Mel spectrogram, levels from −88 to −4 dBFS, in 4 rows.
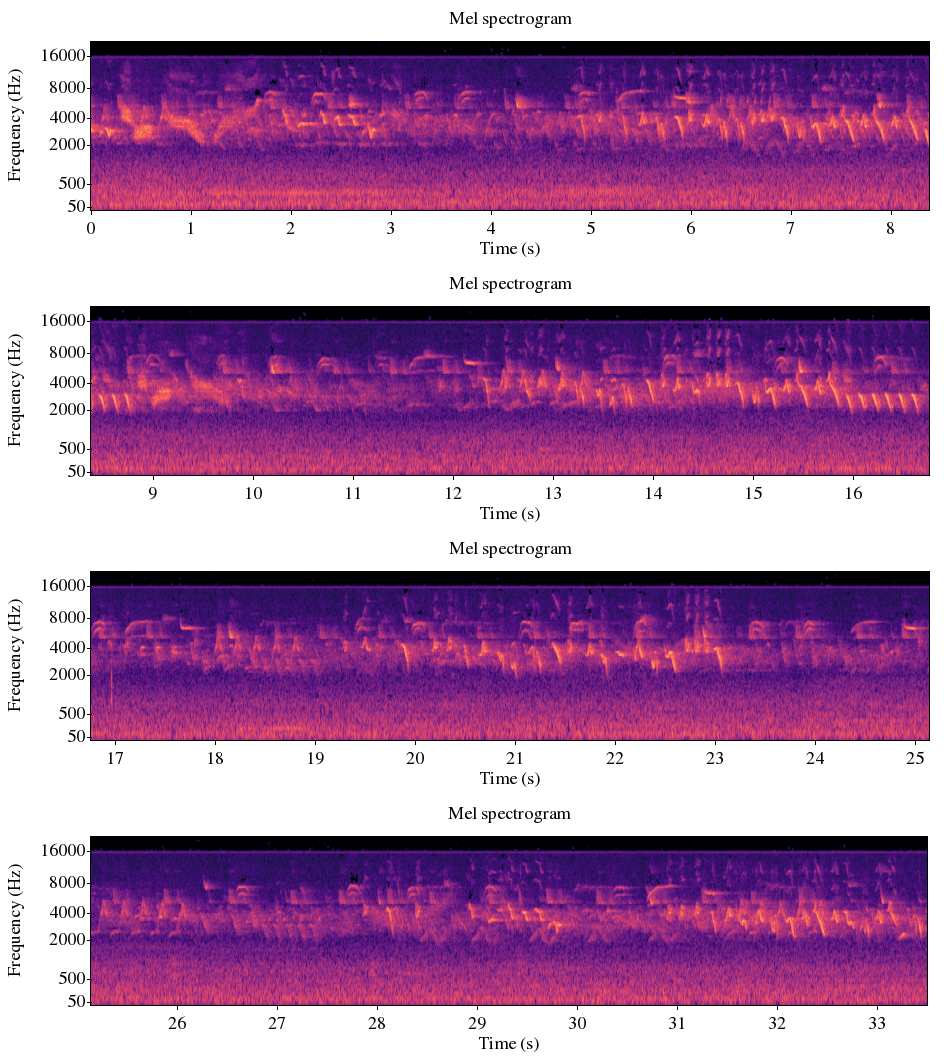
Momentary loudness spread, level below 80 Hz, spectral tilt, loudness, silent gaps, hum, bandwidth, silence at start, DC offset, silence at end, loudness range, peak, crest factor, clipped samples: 12 LU; -48 dBFS; -1 dB/octave; -24 LUFS; none; none; 17 kHz; 0 s; under 0.1%; 0 s; 8 LU; -6 dBFS; 20 dB; under 0.1%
